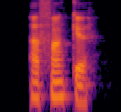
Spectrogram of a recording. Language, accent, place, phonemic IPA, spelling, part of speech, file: French, France, Lyon, /a.fɛ̃ kə/, afin que, conjunction, LL-Q150 (fra)-afin que.wav
- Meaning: so that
